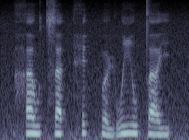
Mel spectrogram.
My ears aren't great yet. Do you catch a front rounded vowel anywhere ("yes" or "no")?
no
